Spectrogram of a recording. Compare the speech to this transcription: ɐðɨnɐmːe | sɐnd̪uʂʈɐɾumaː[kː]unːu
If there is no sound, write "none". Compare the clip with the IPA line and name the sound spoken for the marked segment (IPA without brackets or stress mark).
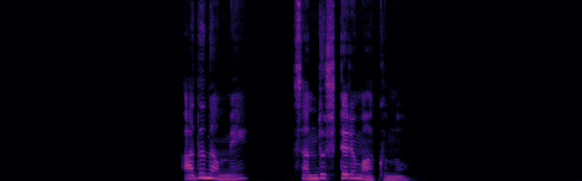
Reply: kː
